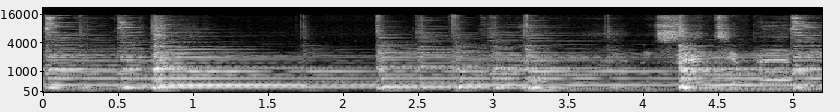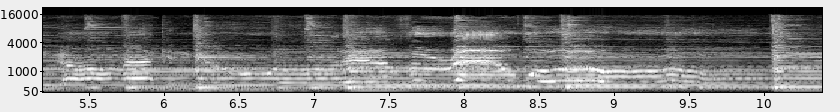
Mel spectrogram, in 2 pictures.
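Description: Acoustic guitar strummed steadily, with a man's voice singing along from about halfway through.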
